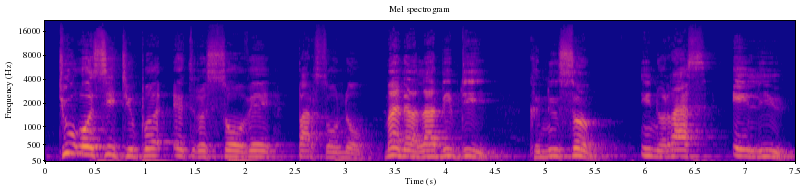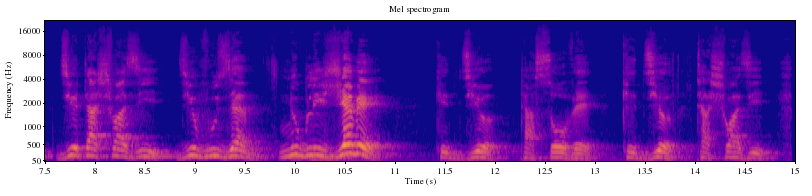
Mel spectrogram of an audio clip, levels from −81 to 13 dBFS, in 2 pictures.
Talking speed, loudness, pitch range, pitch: 140 wpm, -26 LUFS, 150-190 Hz, 170 Hz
